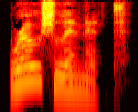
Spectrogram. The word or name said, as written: Roche limit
